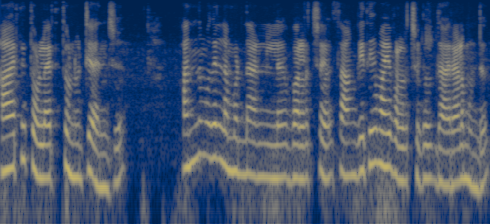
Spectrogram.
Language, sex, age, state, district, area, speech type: Malayalam, female, 18-30, Kerala, Ernakulam, rural, spontaneous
